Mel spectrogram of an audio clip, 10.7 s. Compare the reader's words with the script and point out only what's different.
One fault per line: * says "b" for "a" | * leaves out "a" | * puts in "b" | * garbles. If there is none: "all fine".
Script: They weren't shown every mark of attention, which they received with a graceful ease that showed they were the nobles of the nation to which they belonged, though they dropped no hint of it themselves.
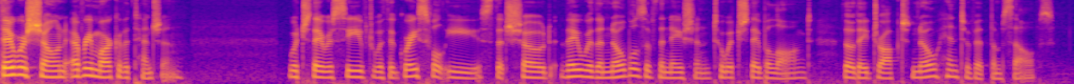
* says "were" for "weren't"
